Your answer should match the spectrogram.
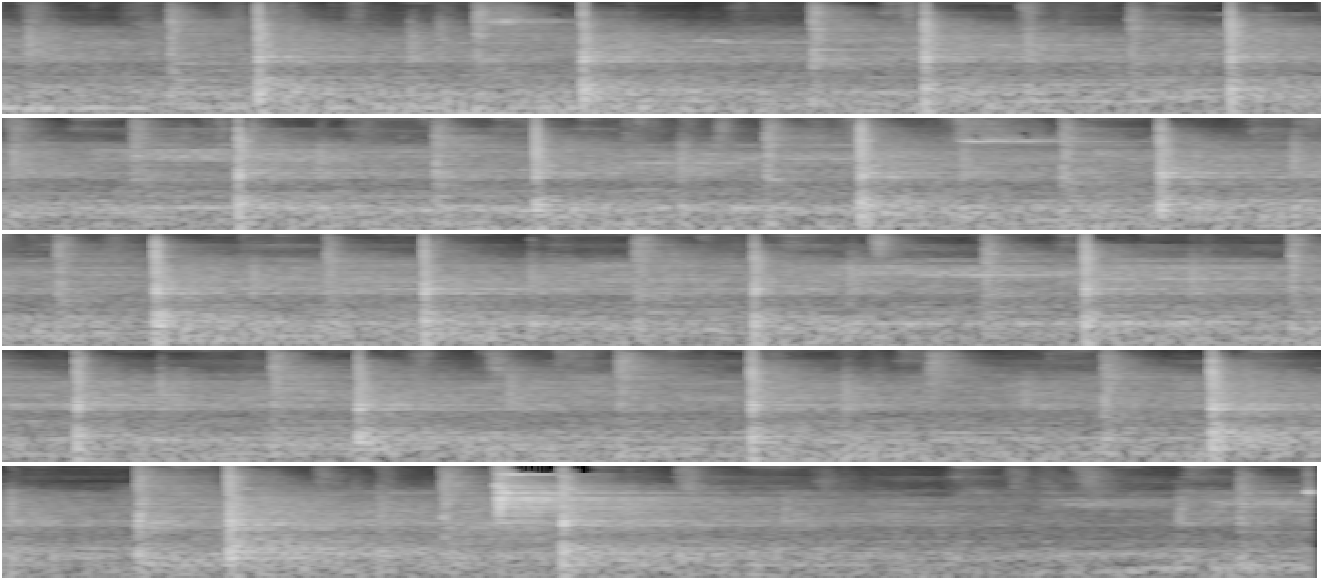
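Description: Tennis ball struck again and again by a racket, a sharp pop about every second and a half, with lighter ball bounces in between, echoing off the concrete of an underground car park.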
